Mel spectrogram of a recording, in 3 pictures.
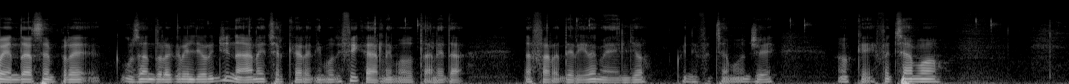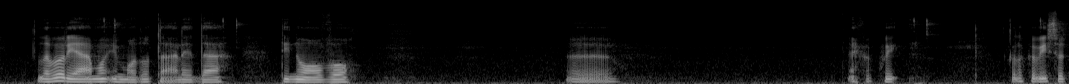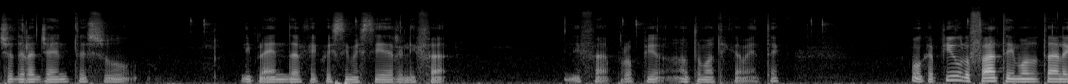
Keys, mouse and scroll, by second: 0.9 g, 5.7 click, 6.5 g, 9.7 click, 10.7 g, 12.9 click, 13.8 g, 21.1 click, 21.7 g, 24.9 click, 25.8 g, 28.1-28.9 scroll down 2, 29.5 click, 30.1 g.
